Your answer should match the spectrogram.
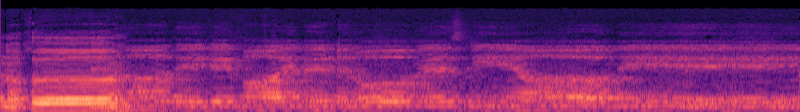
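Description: Coptic Orthodox liturgical chant, long held sung notes over a steady low pitch. It is loud for about the first second, then continues softer with slowly moving notes.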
